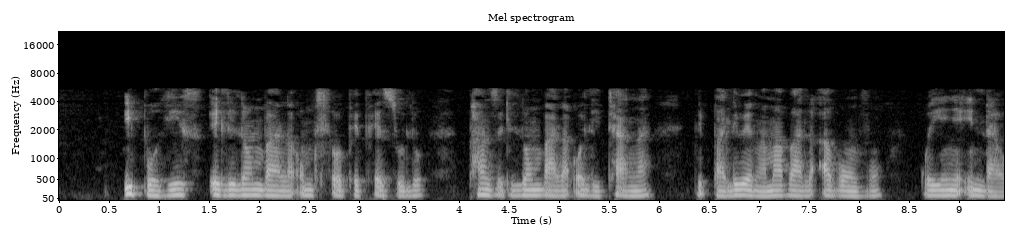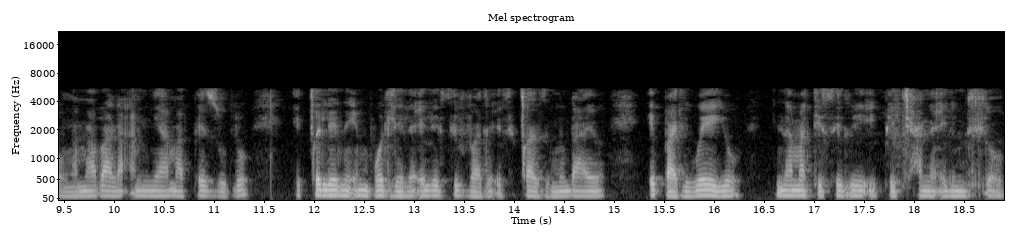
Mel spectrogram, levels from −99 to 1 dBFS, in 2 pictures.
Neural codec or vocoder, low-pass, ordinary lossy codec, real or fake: none; 5.4 kHz; MP3, 48 kbps; real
